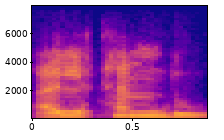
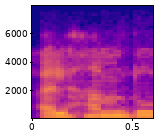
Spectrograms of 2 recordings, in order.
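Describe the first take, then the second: First: The h is a harsh, deep throat sound. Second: The h is a soft, light breath. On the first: The speaker calls it right. "जैसे हम पढ़ते हैं अल्हम्दु" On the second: The speaker calls it wrong. "अल्हम्दु नहीं कहेंगे हम"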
